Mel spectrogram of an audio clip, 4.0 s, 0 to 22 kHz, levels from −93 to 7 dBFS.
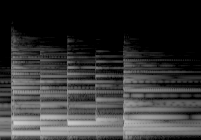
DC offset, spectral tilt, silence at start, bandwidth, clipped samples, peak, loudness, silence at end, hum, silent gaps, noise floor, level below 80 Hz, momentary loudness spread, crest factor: under 0.1%; -8 dB/octave; 0 s; 7.2 kHz; under 0.1%; -6 dBFS; -22 LUFS; 0 s; none; none; -42 dBFS; -68 dBFS; 17 LU; 16 dB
